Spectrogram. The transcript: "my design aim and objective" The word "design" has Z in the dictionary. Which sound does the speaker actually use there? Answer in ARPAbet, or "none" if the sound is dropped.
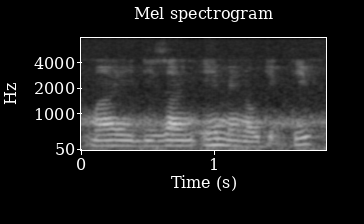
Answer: Z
